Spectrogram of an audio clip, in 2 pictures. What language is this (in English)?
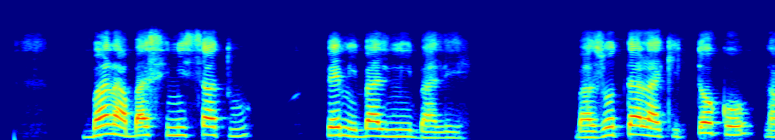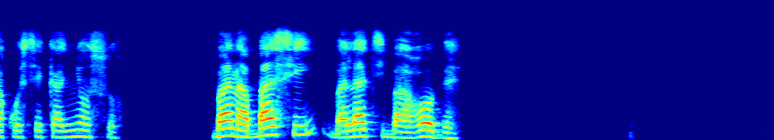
Lingala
